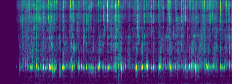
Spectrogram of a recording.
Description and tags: a Keurig pouring a hot apple cider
